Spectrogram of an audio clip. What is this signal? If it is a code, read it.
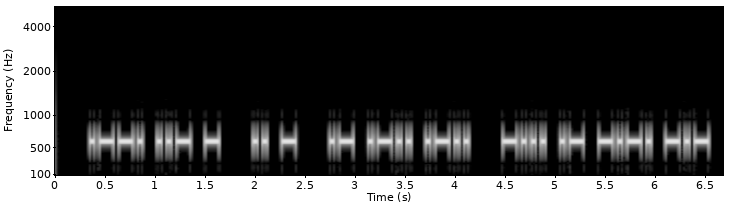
Morse code, heard as a keyed tone, about 25 wpm, 600 Hz. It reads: PUT IT ALL BACK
